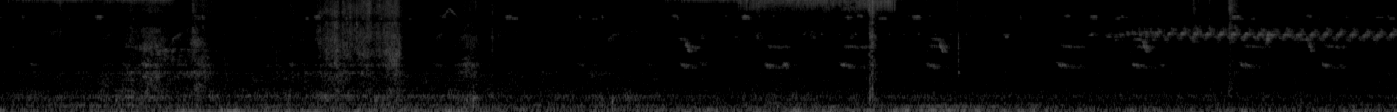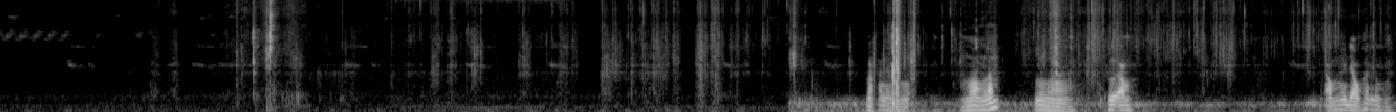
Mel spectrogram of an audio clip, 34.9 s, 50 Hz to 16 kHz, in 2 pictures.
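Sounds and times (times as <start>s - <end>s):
faint bird chirps: 7.2s - 34.9s
plastic bag crinkling: 21.3s - 34.9s.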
